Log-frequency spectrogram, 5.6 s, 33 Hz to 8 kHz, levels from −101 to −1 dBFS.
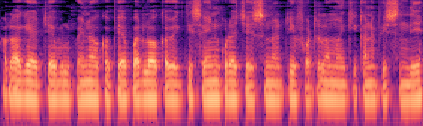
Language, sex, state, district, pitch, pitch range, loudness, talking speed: Telugu, male, Andhra Pradesh, Sri Satya Sai, 110 Hz, 110-115 Hz, -19 LUFS, 150 wpm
